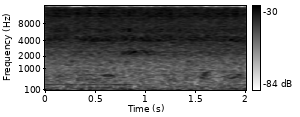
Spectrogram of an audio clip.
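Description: Near silence: faint outdoor background with a low rumble.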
